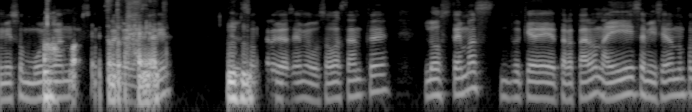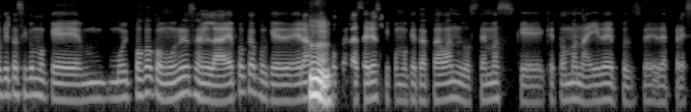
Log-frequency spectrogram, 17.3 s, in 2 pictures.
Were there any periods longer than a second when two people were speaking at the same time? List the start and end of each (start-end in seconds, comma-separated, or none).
0.5-2.0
